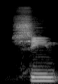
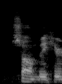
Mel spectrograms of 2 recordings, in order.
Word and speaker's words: Sean Baker: Sheen Shawn Baker. Shawn Baker. Shawn Baker.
